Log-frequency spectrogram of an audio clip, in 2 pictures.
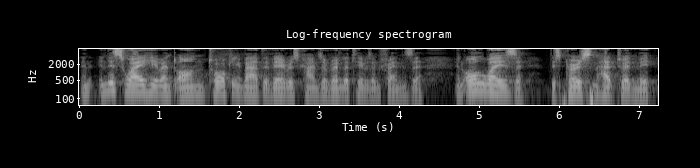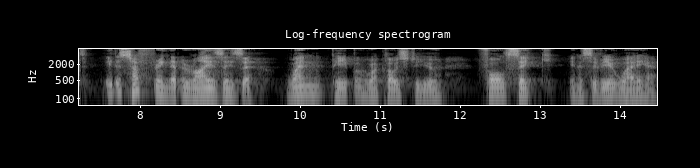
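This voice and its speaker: Male Buddhist monk, storytelling sermon, husky mid-pitched voice, unhurried with many fillers. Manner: unhurried, with frequent hesitant fillers. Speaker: Buddhist monk giving a Dharma talk.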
